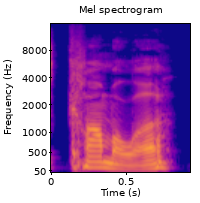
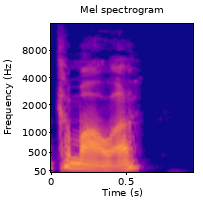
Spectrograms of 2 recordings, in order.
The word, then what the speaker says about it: Kamala: It is Kamala, not Kamala. And I knew that. Anyway, thanks to a listener, Gray, for calling us out on that. The big story of night two, though, was Kamala Harris challenging Joe Biden on his happy talk about working with segregationists and his position on school busing.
